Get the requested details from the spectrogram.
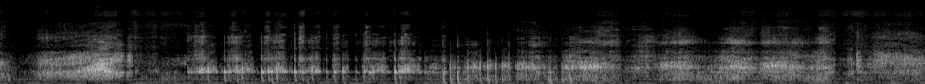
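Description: Long nails tap and scratch the top and front of a medium, closed, hollow brown corrugated cardboard box, first held up and then resting on a table. Dry, papery scratching swells in and out between quick, crisp taps, all carried by a hollow midrange resonance with little deep bass.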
